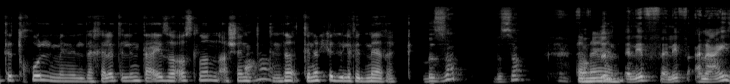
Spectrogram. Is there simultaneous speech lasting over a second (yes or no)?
no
